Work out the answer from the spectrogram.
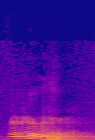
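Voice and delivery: high falling "ugh"; drawn-out acted groan of exasperation; exasperated groan. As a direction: groan in mock frustration at broken technology. Exasperation when technology doesn't work.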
